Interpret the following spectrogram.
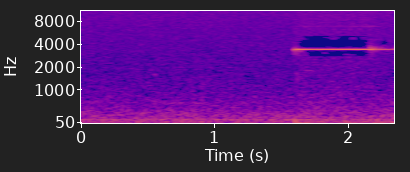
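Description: Quiet room tone, then near the end a single steady high-pitched beep lasting about half a second: the quiz buzzer signalling that a contestant has buzzed in to answer.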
